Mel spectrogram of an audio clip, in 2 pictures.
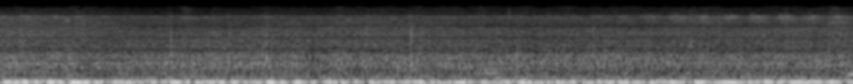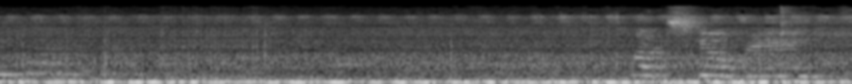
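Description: Launch broadcast audio playing through a computer's speakers: a steady low hum over a faint, even background noise while the countdown clock runs.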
